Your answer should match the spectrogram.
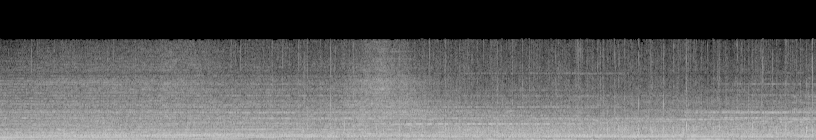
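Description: A rock band holding and ringing out a sustained chord in an arena, with a large crowd cheering and whooping over it. The cheering swells from about halfway through.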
